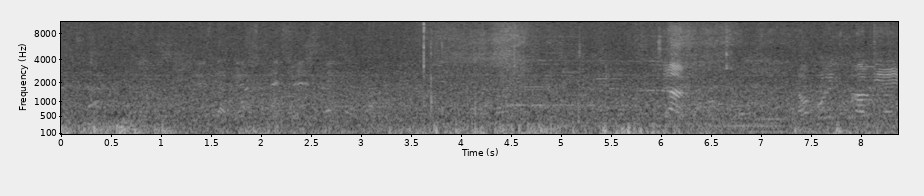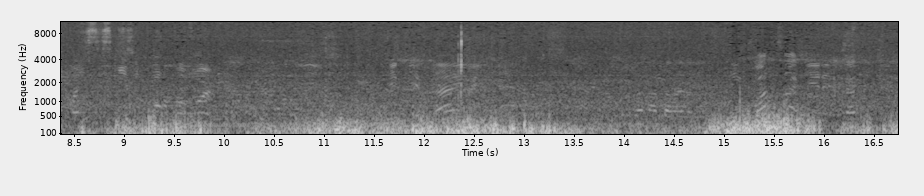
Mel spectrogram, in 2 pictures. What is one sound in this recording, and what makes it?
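Young men talk quietly nearby outdoors.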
